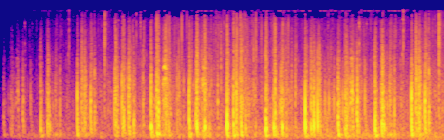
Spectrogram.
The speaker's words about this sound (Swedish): I bakgrunden kunde man höra en häst galoppera och mot en vacker solnedgång kom Link ridandes med svärdet i högsta hugg.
